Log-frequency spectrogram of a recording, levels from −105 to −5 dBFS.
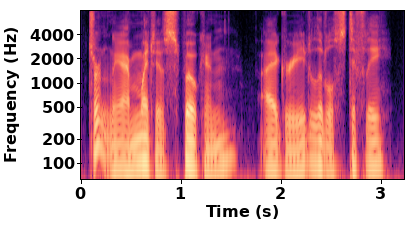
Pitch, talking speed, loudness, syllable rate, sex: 90 Hz, 185 wpm, -20 LUFS, 5.8 syllables/s, male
